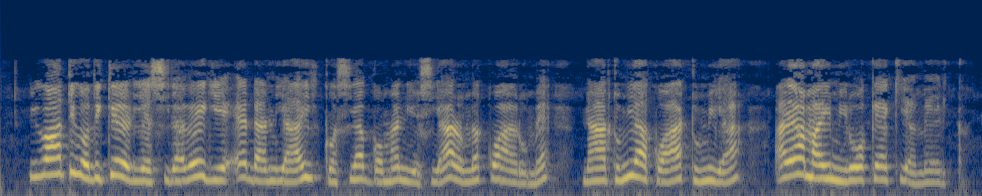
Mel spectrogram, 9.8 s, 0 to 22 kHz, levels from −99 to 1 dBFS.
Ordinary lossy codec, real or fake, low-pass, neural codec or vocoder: MP3, 48 kbps; fake; 7.2 kHz; codec, 16 kHz, 4 kbps, FreqCodec, larger model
